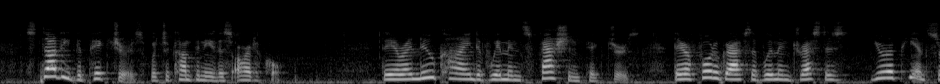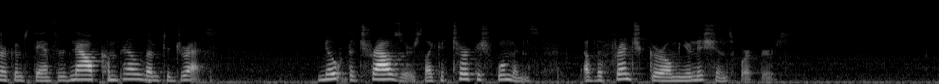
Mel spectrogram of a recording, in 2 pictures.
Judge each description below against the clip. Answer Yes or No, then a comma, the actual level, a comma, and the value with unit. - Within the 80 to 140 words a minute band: Yes, slow, 135 wpm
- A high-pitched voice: Yes, high, 220 Hz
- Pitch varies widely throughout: No, average, 4.4 semitones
